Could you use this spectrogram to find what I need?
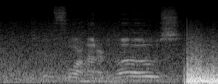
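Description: Thunder cracks loudly.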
